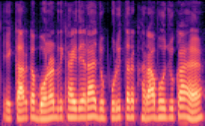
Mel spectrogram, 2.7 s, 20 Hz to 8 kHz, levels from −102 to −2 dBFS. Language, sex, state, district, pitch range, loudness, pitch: Hindi, male, Jharkhand, Garhwa, 155-165 Hz, -16 LUFS, 160 Hz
